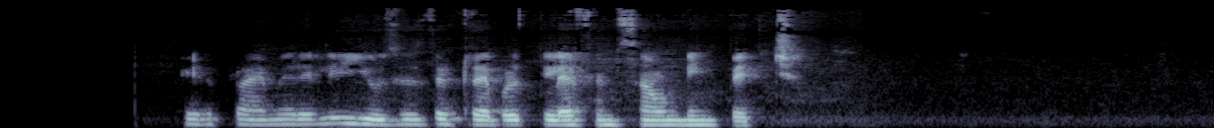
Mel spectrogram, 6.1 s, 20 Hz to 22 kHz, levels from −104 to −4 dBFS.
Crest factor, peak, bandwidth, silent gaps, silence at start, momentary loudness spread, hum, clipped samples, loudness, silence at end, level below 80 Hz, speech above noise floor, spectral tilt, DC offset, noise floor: 22 dB; -14 dBFS; 16.5 kHz; none; 0.95 s; 9 LU; none; under 0.1%; -32 LUFS; 2.05 s; -74 dBFS; 49 dB; -5.5 dB/octave; under 0.1%; -81 dBFS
